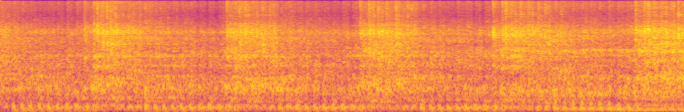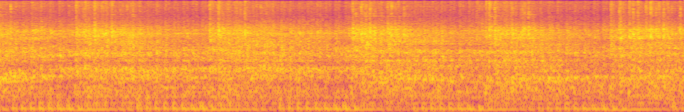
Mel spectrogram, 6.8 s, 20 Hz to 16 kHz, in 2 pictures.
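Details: Ridgid generator, Honda GX390, after repairs, running several minutes: loud engine swelling and sagging about every half second. Owner suspects a misassembled choke-lever plate and a part that has come unscrewed. Engine hunting, cause unconfirmed.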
